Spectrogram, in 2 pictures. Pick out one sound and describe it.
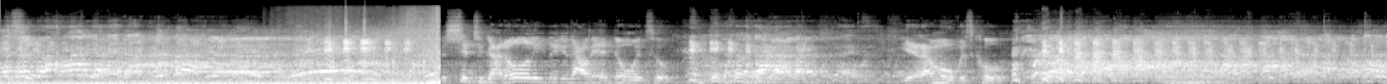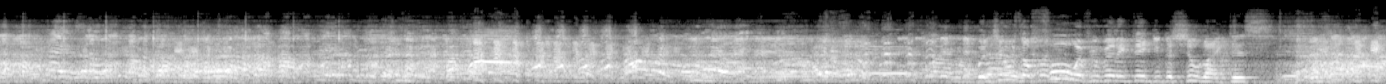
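A young man laughs and exclaims loudly with excitement, close by.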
